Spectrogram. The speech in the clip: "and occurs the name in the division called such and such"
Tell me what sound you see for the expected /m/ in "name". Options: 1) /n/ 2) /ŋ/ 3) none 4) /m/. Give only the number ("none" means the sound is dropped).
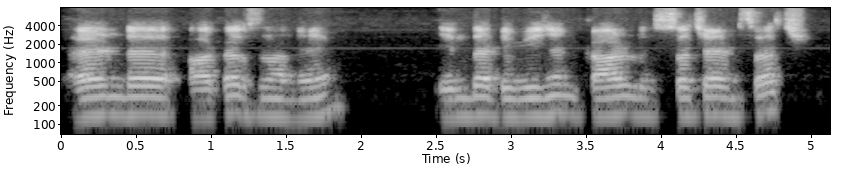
4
